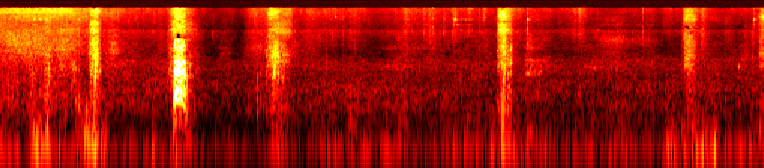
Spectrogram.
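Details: American Akita puppy barking and jumping on a golden retriever rolling in snow, outdoors in winter; a few sharp single barks spaced a second or more apart, with a quieter muffled yelp, rustling in between.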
